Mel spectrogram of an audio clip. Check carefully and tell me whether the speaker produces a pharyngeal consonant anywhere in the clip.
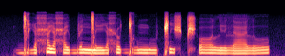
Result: yes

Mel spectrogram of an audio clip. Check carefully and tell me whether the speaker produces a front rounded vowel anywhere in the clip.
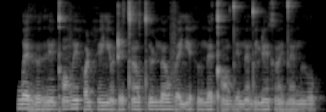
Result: yes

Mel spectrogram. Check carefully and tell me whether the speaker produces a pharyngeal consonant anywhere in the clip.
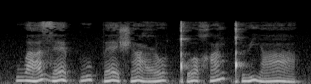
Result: yes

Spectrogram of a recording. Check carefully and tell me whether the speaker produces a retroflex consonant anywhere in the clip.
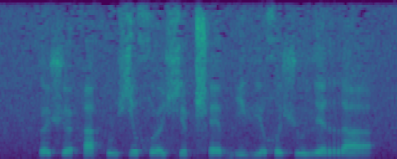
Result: yes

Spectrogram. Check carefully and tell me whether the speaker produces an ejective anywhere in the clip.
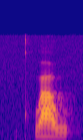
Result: no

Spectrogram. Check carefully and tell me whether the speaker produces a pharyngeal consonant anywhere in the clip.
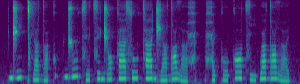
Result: yes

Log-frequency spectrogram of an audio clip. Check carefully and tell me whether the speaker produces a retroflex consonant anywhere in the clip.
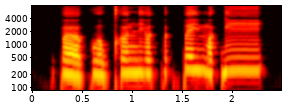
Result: no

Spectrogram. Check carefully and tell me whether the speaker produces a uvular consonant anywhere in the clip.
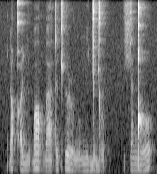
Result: yes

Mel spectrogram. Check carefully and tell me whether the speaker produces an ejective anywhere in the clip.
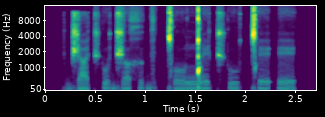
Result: yes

